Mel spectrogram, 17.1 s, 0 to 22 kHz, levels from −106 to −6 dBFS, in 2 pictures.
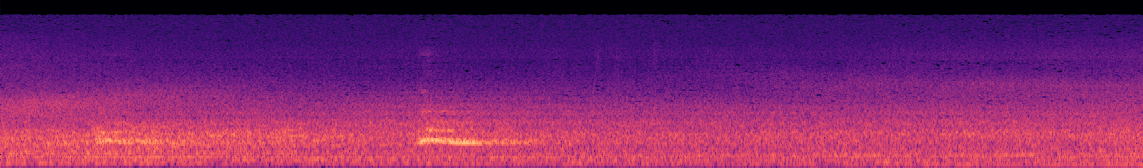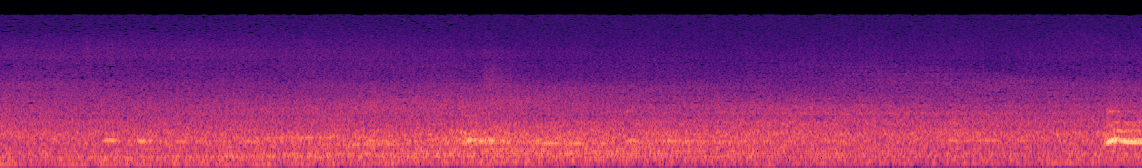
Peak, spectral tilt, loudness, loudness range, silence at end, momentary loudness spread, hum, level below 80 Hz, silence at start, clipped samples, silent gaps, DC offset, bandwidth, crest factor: -10 dBFS; -7 dB/octave; -33 LUFS; 7 LU; 0 s; 10 LU; none; -50 dBFS; 0 s; under 0.1%; none; under 0.1%; 16 kHz; 22 dB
